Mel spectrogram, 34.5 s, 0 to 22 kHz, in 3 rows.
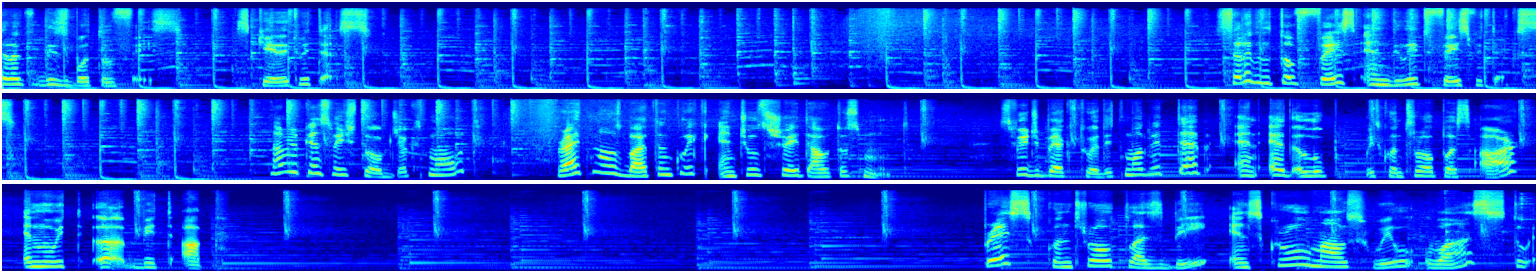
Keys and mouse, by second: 1.0 s, 10.1 click, 10.9 x, 15.8 Tab, 17.1 right click, 19.8 Tab, 20.5 middle click, 21.5 ctrl+r, 22.7 click, 30.3 ctrl+b.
